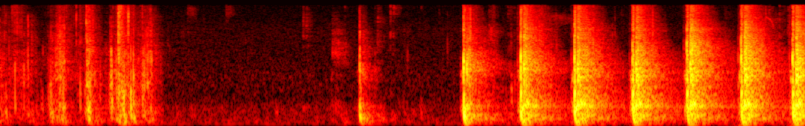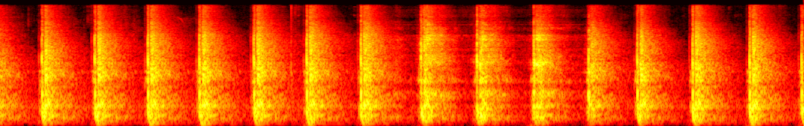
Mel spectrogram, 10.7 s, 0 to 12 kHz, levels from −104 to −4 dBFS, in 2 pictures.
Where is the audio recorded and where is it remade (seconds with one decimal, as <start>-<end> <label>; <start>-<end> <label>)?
0.0-8.0 recorded; 8.0-9.3 remade; 9.3-10.7 recorded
